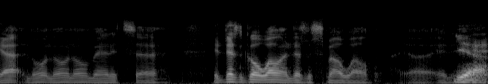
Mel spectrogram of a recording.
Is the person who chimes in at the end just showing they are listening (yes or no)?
yes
